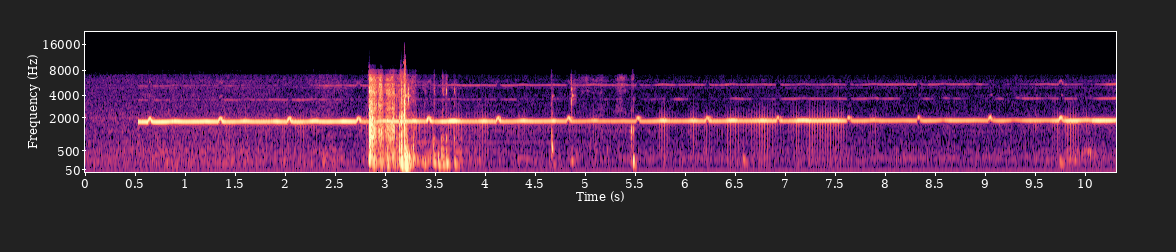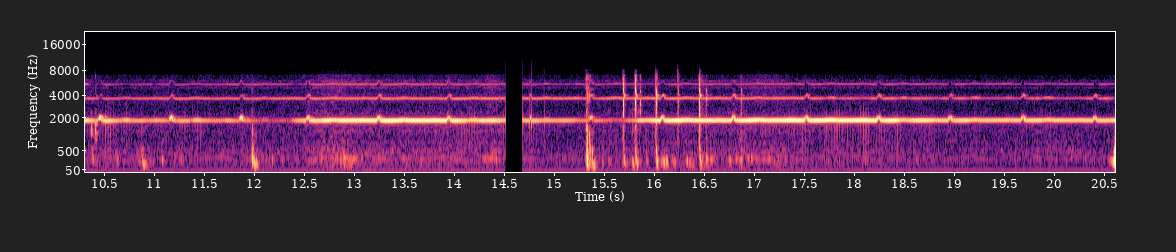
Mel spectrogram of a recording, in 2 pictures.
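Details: Cardiac event monitor worn by the patient, who records their own heart rhythm while sitting still: steady high whistling tone with regular small warbles carrying the ECG as sound, with brief handling noises.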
